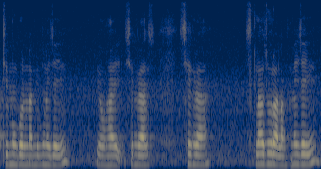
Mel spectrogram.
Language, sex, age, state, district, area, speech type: Bodo, male, 18-30, Assam, Kokrajhar, rural, spontaneous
